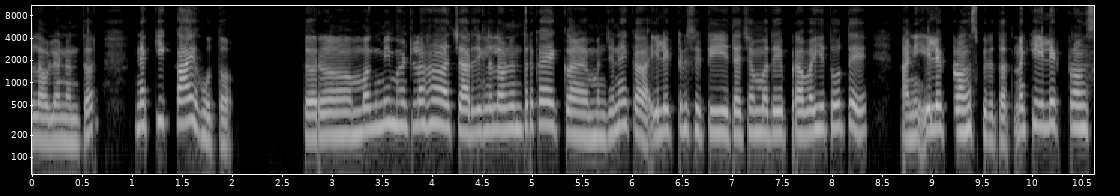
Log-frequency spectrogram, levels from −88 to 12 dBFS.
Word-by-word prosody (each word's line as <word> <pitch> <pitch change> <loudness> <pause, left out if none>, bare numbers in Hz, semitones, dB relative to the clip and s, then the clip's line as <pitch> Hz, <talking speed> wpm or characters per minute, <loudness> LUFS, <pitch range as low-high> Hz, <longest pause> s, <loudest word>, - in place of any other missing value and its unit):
लावल्यानंतर 170 +1 -2 0.4
नक्की 270 +4 -1
काय 295 +2 +6
होतं? 170 -5 -4 0.7
तर 185 0 +3 0.3
मग 225 +3 +1
मी 285 +2 0
म्हटलं 270 -1 0
हां, 280 -1 +3
"चार्जिंगला 220 0 +2
लावल्यानंतर 240 +2 0
काय 235 -8 +1
म्हणजे 190 +2 -3
नाही 270 +4 -1
का 200 -5 +2
इलेक्ट्रिसिटी 215 0 0
त्याच्यामध्ये 210 +1 0
प्रवाहित 215 +4 +1
होते 255 -3 0 0.4
आणि 180 +2 -1
इलेक्ट्रॉन्स 230 -1 +3
फिरतात." 175 -3 -3
नक्की 235 +4 -1
इलेक्ट्रॉन्स 255 -2 +1
225 Hz, 135 wpm, -24 LUFS, 200-255 Hz, 0.7 s, काय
